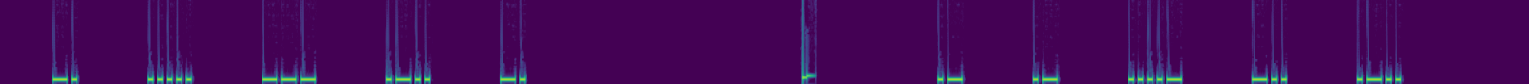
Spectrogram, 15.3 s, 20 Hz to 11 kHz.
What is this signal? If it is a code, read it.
Morse code, heard as a keyed tone, about 25 wpm, spaced as for 10 wpm, 700 Hz. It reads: N5OLN AA4DL
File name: Lesson 16g - Letter c - Call Signs 25wpm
